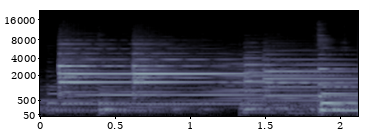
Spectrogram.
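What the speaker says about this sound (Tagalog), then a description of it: "ang mga kampana ng simbahan" Antique church bells in a provincial church in Iloilo or Capiz ring out in four loud, resonant strikes about half a second apart, each leaving a long shimmering hum of overtones that carries into the next.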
